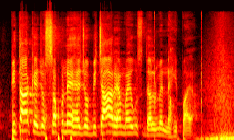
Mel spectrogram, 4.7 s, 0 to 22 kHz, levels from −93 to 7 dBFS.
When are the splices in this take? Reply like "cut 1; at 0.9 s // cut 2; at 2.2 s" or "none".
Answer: none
